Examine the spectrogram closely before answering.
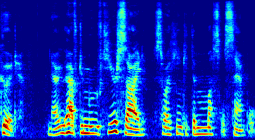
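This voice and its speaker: A woman puts on a raspy character voice at a fairly low pitch and a fairly quick pace. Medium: read story. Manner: clinical, matter-of-fact.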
